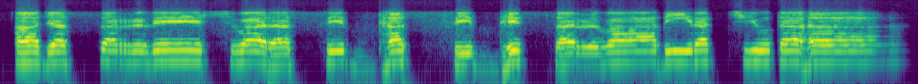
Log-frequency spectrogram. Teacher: So all the visargas are followed by sa here. I gave the full visarga for the separation, but when it combines, it takes the form of the following sa, and then it becomes double sa there.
